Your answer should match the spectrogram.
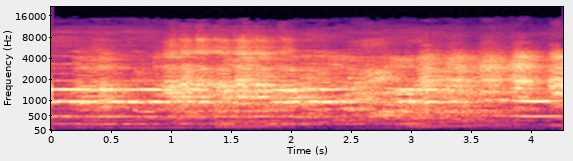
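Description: Choir of voices holding several long, steady notes in a drone. Breathy hissing and whispering swells over it from about a second in.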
